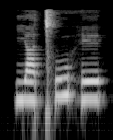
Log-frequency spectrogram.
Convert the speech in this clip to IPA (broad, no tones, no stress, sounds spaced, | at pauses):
j a ǀʰ u h ɪ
